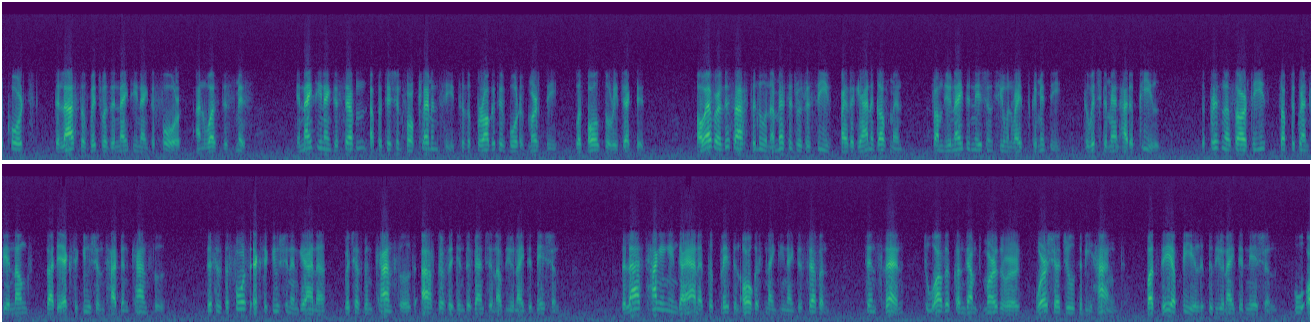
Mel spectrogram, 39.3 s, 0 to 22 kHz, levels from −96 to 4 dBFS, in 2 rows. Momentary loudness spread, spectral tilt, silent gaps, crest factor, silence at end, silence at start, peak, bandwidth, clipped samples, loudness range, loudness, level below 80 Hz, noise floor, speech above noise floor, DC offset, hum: 14 LU; -4.5 dB/octave; none; 24 dB; 0 s; 0.1 s; -12 dBFS; 16 kHz; under 0.1%; 4 LU; -35 LUFS; -66 dBFS; -62 dBFS; 26 dB; under 0.1%; none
